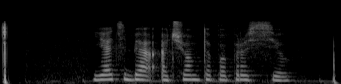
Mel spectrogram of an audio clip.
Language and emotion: Russian, neutral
